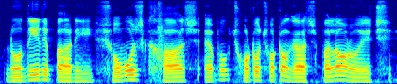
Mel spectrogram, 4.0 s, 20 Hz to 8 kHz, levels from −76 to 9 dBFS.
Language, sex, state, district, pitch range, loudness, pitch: Bengali, male, West Bengal, Cooch Behar, 135-165 Hz, -17 LUFS, 145 Hz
